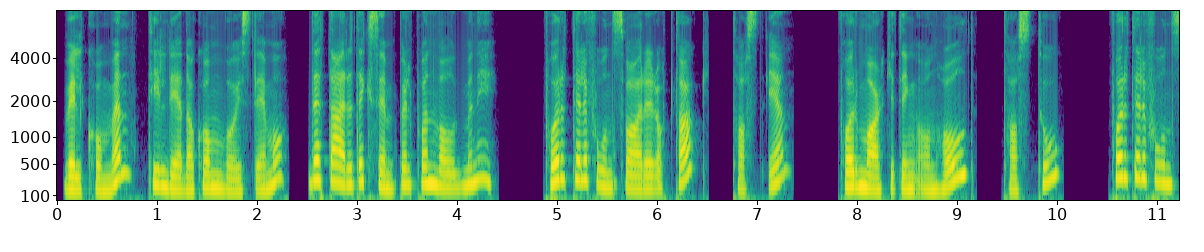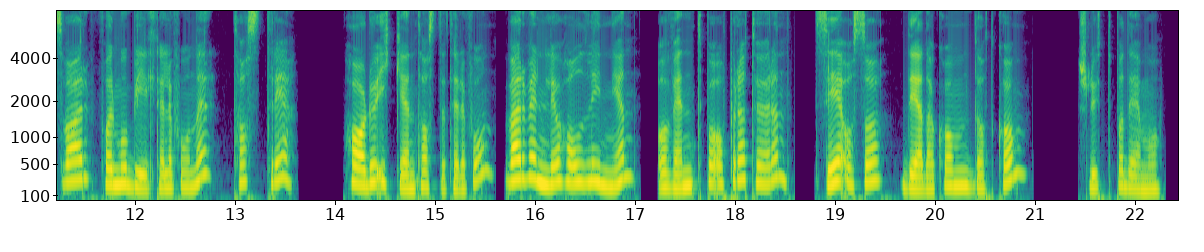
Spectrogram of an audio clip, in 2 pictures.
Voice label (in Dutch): Voice over Noors vrouw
